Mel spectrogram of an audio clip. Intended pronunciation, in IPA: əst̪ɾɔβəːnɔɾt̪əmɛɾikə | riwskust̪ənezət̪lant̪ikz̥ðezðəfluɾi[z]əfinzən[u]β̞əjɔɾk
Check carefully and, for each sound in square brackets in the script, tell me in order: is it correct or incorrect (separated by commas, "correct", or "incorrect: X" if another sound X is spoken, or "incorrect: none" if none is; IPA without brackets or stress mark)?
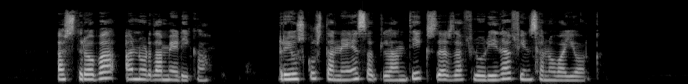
incorrect: ð, incorrect: ɔ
